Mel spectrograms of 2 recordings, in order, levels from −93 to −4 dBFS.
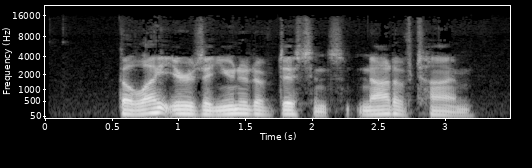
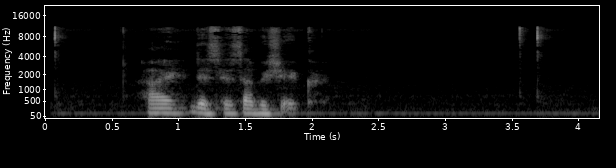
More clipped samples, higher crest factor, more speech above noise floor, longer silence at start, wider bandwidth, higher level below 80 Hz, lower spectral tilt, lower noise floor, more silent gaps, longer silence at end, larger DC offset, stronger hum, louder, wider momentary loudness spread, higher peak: neither; second, 18 dB vs 28 dB; first, 46 dB vs 31 dB; first, 0.55 s vs 0.05 s; first, 15.5 kHz vs 11.5 kHz; first, -48 dBFS vs -82 dBFS; first, -7 dB/octave vs -4.5 dB/octave; second, -64 dBFS vs -77 dBFS; neither; about the same, 0.3 s vs 0.4 s; neither; neither; first, -19 LUFS vs -48 LUFS; about the same, 11 LU vs 13 LU; first, 0 dBFS vs -24 dBFS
